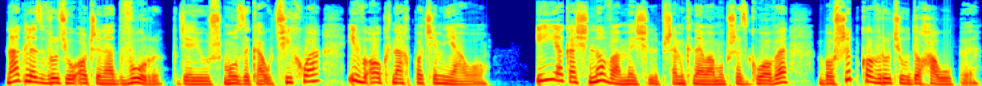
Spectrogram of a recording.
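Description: A woman reads a classic novel aloud for an audiobook, in a steady, measured storytelling voice. Her voice sits low, and the recording is close and dry, with no room echo. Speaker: audiobook narrator.

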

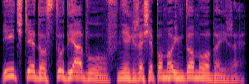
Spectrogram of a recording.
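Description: A man voicing a boisterous, hot-tempered young nobleman who shouts and swears. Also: fairly high pitch, animated, slow pace, no echo, studio quality, voice pushed up. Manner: loud exclamations, swearing oaths.

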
